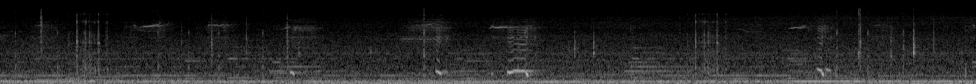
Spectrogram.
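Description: A dog whimpers and yips in the game Into a Dream, with brief high whines scattered over a steady low background hum.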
